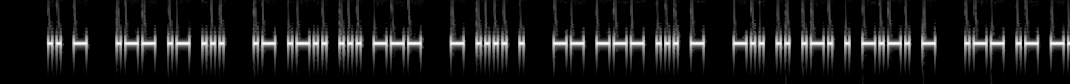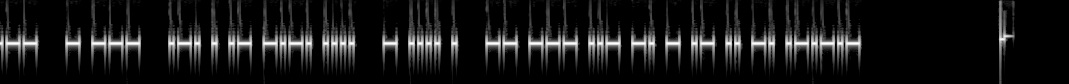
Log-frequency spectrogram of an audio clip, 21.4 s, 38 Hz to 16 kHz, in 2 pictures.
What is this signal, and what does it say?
Morse code, heard as a keyed tone, about 28 wpm, 700 Hz. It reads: IT WAS ALSO THE MOST DIRECT WAY TO REACH THE MOUNTAIN.
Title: Sentences from Top 1000 Words - Review Part 2 - 28wpm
